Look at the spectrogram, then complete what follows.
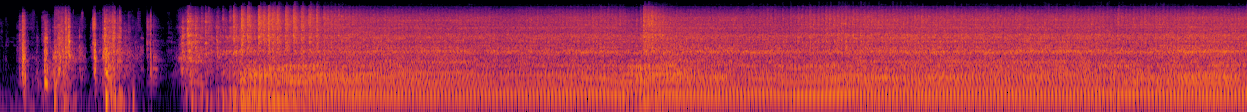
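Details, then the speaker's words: Exmark commercial mower restarted after apparent flooding. After a few coughing pulls it catches into a steady, slightly hunting drone; probably running a little lean, so the carb is to be removed and ultrasonically cleaned: lean running engine. "all right so it's definitely running probably a little bit lean so i think what i might do is take the carb off"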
